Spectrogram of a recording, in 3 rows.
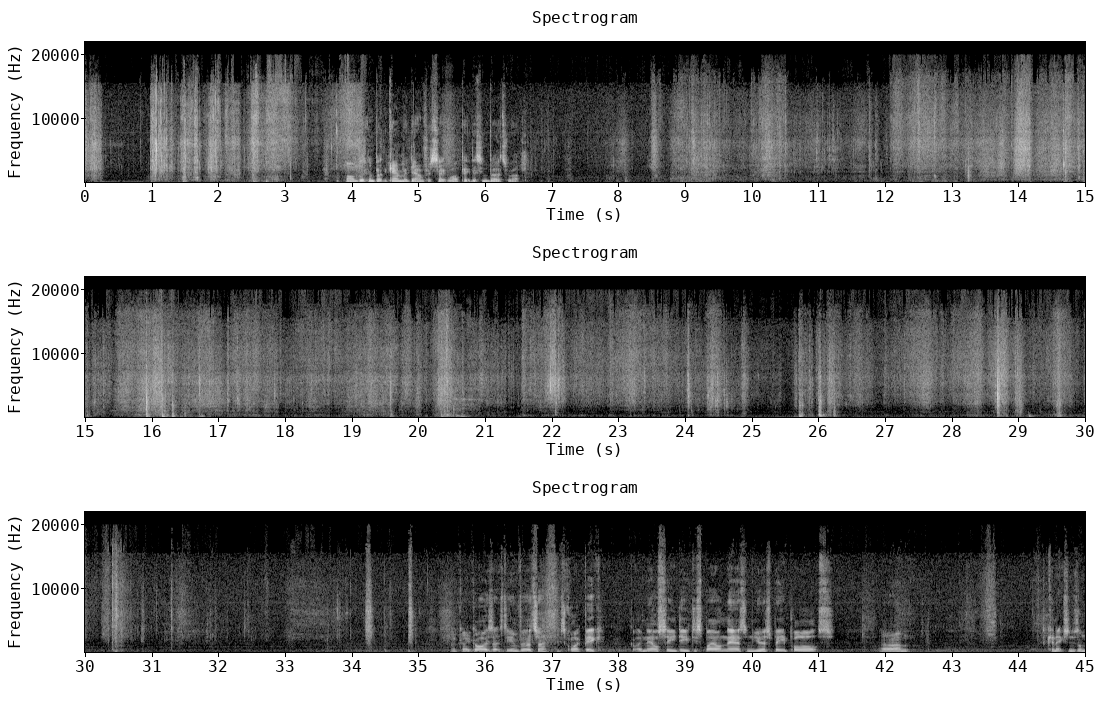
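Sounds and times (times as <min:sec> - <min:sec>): packaging rustling: 0:00.0 - 0:04.2, 0:08.6 - 0:31.0.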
